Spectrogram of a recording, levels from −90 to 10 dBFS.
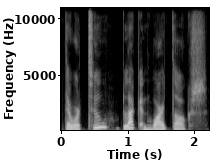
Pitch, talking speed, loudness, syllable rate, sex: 225 Hz, 190 wpm, -18 LUFS, 4.7 syllables/s, female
